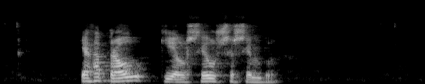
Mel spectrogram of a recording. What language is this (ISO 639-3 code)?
cat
